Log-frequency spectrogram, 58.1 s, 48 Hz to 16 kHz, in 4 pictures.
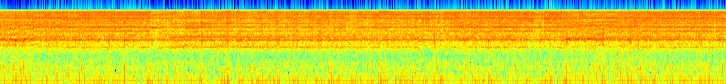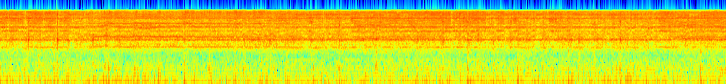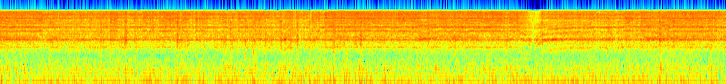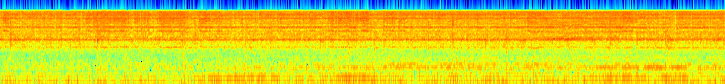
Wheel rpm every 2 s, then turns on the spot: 160, 160, 160, 160, 160, 160, 160, 160, 160, 170, 160, 160, 160, 160, 160, 160, 160, 160, 160, 140, 140, 160, 160, 160, 160, 160, 160, 160, 160.
none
